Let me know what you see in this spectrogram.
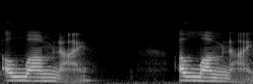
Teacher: in alumni there's three syllables that first letter A is a schwa the second syllable is Lum so that lacks a sound and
